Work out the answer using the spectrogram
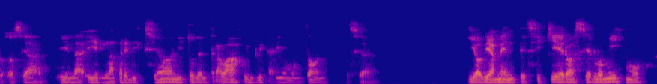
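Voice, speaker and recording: Fairly low-pitched and slightly rough, this young adult doctoral researcher, a Portuguese native speaker, talks through his work in a seminar, with the highs cut off. Hesitant, he uses many fillers and restarts and keeps checking he's being followed.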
